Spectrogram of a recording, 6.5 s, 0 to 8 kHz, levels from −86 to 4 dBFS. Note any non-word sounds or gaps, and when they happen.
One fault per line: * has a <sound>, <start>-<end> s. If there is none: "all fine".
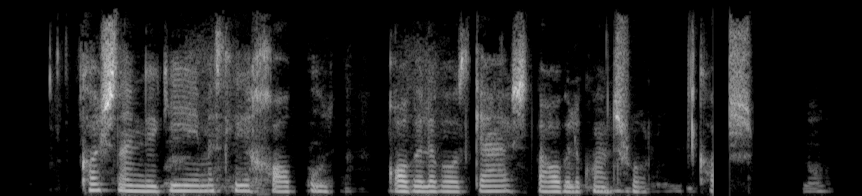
* has a dropout, 5.3-5.5 s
